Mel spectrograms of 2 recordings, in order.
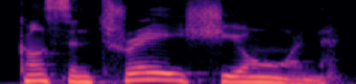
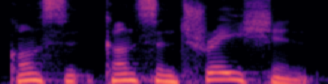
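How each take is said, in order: First: The unstressed vowels are full and clear. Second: The unstressed vowels are soft and reduced. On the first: The speaker calls it wrong. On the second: The speaker calls it right.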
